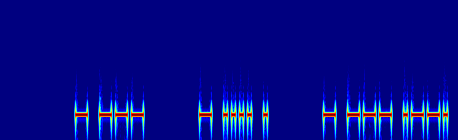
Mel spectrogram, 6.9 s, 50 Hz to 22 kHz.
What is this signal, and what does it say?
Morse code, heard as a keyed tone, about 21 wpm, 700 Hz. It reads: TO THE TOP
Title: 2x Word-Spacing - Sets of 4 Words - 20wpm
